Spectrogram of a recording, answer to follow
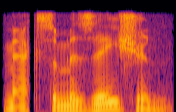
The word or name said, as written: maximization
